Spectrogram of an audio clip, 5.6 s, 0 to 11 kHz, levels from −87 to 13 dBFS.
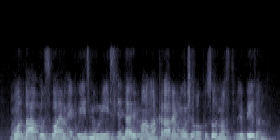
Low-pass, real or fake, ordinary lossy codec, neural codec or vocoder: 7.2 kHz; fake; Opus, 64 kbps; codec, 16 kHz, 2 kbps, FreqCodec, smaller model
